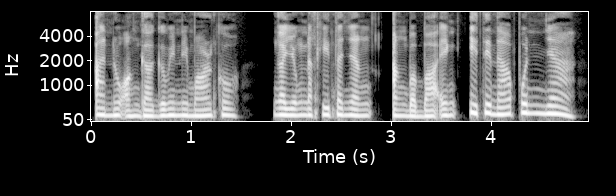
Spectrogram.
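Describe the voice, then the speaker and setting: A woman narrating a scripted dramatic story in a measured storytelling manner. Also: on the low side, fairly even intonation, darkish tone, dry recording, clean studio sound.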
